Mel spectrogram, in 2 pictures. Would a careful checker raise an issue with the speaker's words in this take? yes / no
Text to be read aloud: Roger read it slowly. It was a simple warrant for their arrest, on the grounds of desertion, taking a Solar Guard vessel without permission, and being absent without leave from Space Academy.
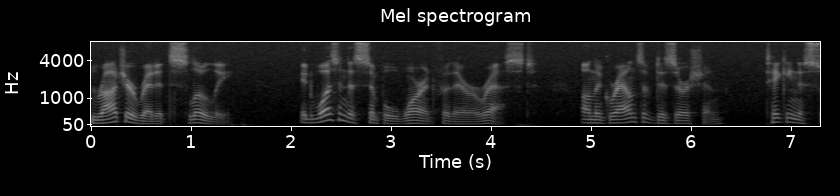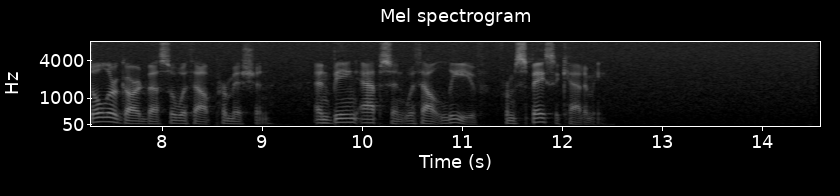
yes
